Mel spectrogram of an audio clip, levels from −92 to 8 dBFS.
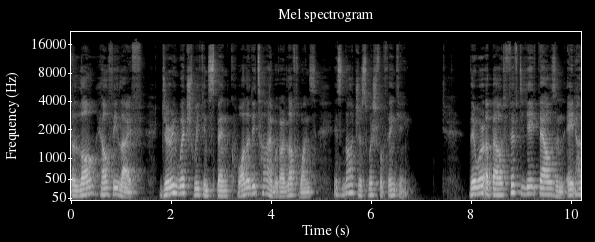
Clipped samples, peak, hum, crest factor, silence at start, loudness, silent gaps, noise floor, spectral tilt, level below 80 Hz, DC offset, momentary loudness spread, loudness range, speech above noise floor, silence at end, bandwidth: under 0.1%; -6 dBFS; none; 18 dB; 0 s; -23 LUFS; none; -76 dBFS; -6 dB/octave; -62 dBFS; under 0.1%; 12 LU; 6 LU; 53 dB; 0 s; 17 kHz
